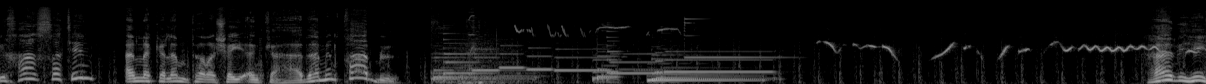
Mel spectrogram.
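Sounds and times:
whistled bird chirps: 0:04.8 - 0:07.0, 0:08.1 - 0:12.0.

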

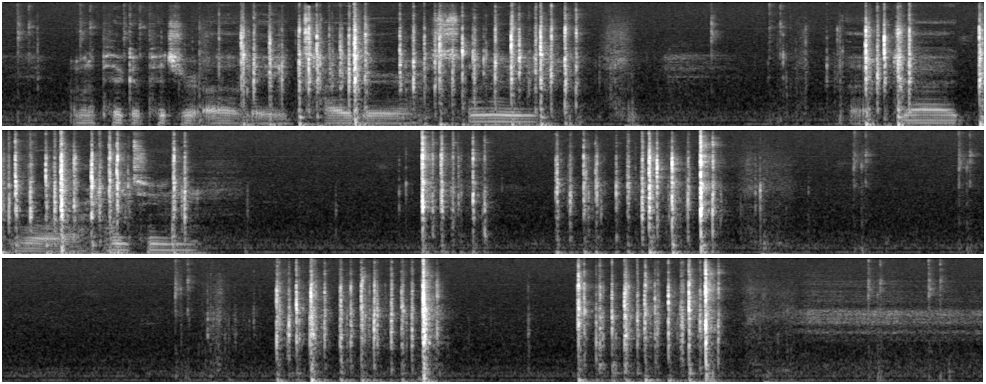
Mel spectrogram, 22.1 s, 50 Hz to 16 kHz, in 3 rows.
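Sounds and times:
computer keyboard typing: 0:00.1 - 0:04.4, 0:05.8 - 0:08.8, 0:10.4 - 0:12.8, 0:16.0 - 0:18.1, 0:19.0 - 0:20.2.

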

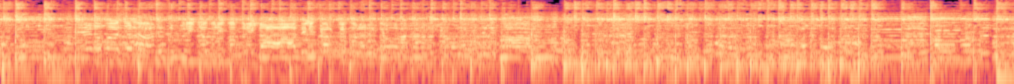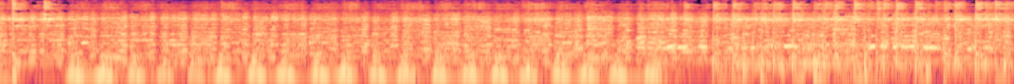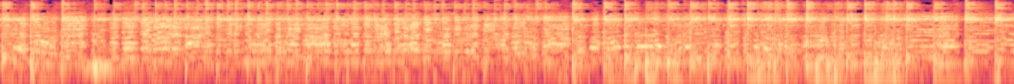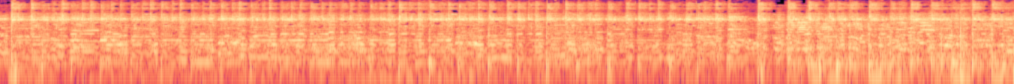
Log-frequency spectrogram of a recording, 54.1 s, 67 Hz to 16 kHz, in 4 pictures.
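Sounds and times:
tambourines jingling: 0:00.0 - 0:07.0, 0:19.5 - 0:54.0
button accordion folk tune: 0:00.0 - 0:54.0.

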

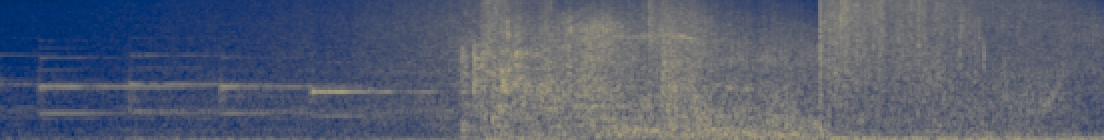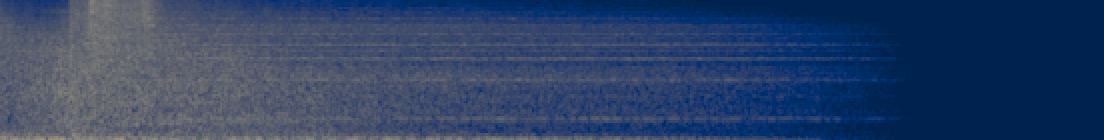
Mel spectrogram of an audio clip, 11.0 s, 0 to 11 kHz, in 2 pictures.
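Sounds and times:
sharp hit: 0:02.2 - 0:09.7
deep boom: 0:02.3 - 0:09.7.

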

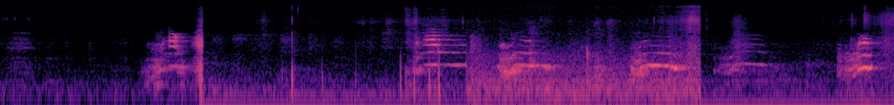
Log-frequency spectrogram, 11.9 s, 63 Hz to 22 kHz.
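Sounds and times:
cat meowing: 0:05.6 - 0:07.5, 0:08.4 - 0:09.2.

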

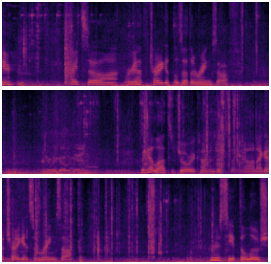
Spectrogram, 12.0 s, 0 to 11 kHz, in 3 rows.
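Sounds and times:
plastic bags rustling: 0:05.6 - 0:11.3.

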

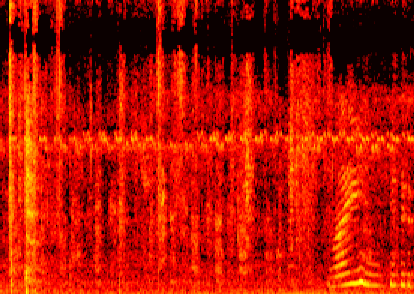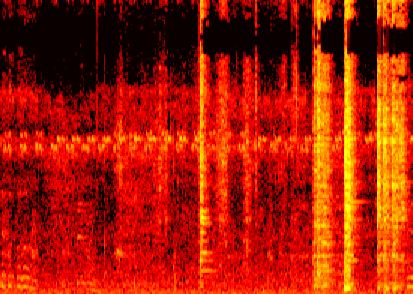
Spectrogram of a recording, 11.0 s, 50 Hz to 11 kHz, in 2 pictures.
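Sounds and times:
dog panting softly: 0:00.8 - 0:04.3.

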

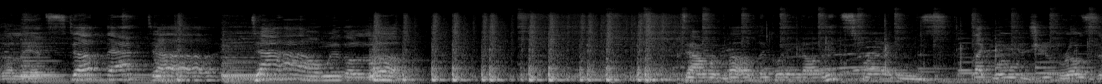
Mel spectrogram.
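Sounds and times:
bass notes: 0:00.0 - 0:04.3, 0:06.8 - 0:11.0
drum fill: 0:03.7 - 0:11.0.

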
